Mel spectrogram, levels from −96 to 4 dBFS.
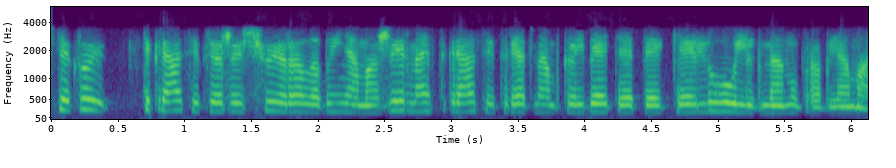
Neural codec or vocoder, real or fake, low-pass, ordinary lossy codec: vocoder, 24 kHz, 100 mel bands, Vocos; fake; 5.4 kHz; MP3, 48 kbps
